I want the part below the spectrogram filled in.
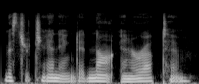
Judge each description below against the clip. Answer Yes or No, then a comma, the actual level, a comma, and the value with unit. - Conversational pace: Yes, average, 180 wpm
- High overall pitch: No, medium, 145 Hz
